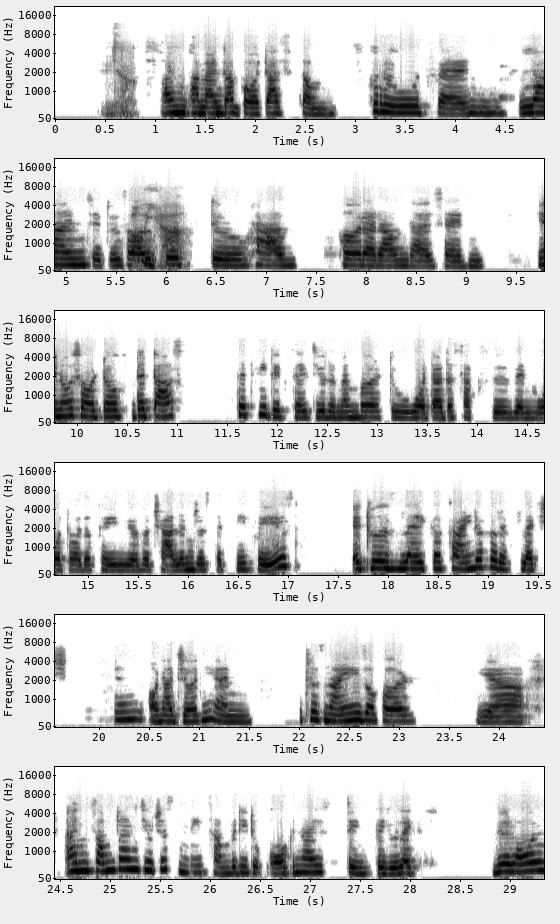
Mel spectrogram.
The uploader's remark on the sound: got together virtually to re-record the podcast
